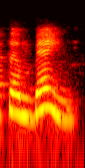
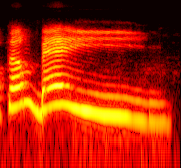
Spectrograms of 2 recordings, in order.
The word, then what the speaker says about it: também: Esse M ele fica com som de I, ó, também.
